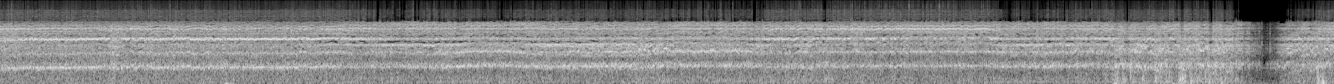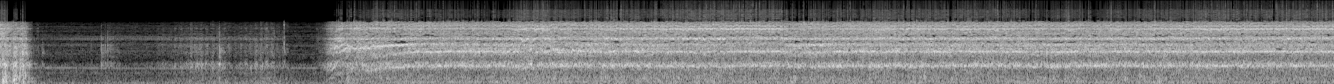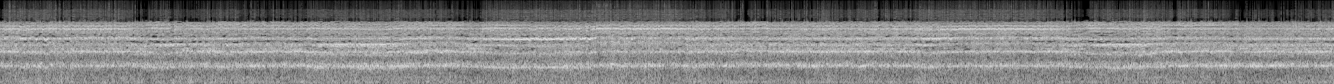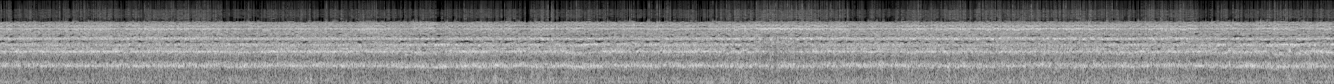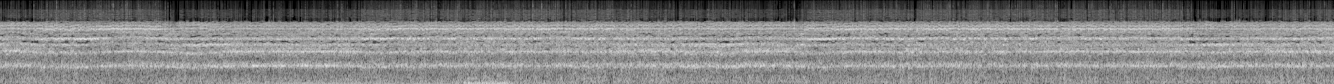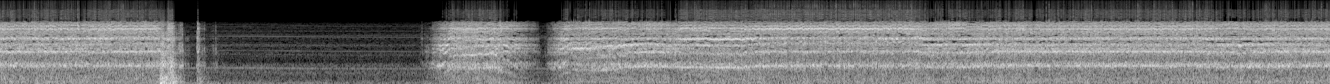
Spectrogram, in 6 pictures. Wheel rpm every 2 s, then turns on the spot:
200, 210, 220, 220, 230, 210, 90, 10, 150, 230, 230, 230, 230, 230, 230, 220, 230, 230, 230, 230, 230, 230, 230, 230, 230, 230, 220, 230, 230, 230, 220, 230, 230, 230, 50, 60, 180, 230, 230, 220.
none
